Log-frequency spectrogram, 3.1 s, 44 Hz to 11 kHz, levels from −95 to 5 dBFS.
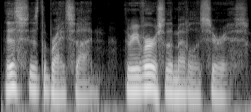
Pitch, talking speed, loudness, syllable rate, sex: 115 Hz, 230 wpm, -18 LUFS, 6.6 syllables/s, male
